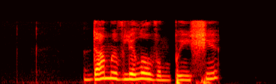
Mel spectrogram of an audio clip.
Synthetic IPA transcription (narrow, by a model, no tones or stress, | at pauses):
d̪amɨvlʲɪlˠovəmpəɪɕːi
